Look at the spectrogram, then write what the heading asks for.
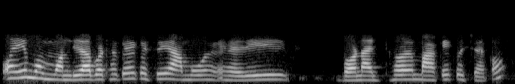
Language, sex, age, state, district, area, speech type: Assamese, female, 45-60, Assam, Golaghat, rural, conversation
